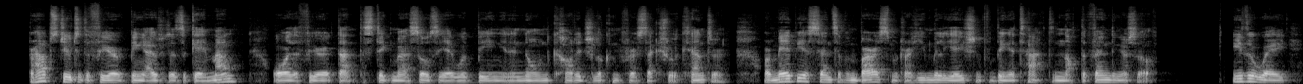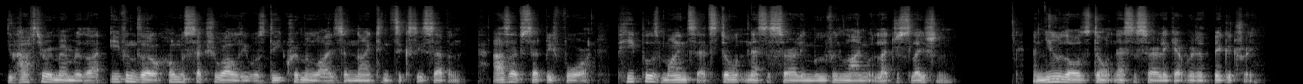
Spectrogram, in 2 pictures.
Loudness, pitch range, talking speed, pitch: -23 LUFS, 90-110 Hz, 185 wpm, 100 Hz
